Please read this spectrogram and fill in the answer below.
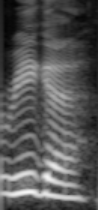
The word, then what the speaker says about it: Riga: Do you know how you pronounce the town that's spelled R-I-G-A, like the city in Latvia? – It's not Riga? – It's not Riga.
